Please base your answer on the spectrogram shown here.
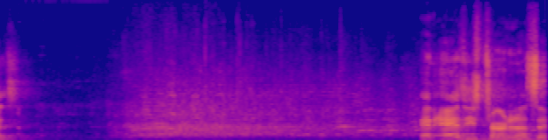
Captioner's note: audience laughing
